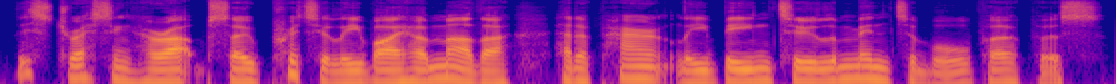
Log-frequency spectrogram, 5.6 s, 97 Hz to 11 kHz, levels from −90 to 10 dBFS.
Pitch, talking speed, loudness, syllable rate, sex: 115 Hz, 160 wpm, -21 LUFS, 5.3 syllables/s, male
